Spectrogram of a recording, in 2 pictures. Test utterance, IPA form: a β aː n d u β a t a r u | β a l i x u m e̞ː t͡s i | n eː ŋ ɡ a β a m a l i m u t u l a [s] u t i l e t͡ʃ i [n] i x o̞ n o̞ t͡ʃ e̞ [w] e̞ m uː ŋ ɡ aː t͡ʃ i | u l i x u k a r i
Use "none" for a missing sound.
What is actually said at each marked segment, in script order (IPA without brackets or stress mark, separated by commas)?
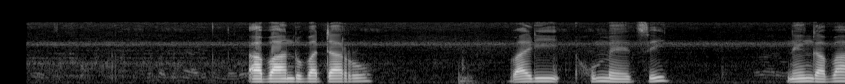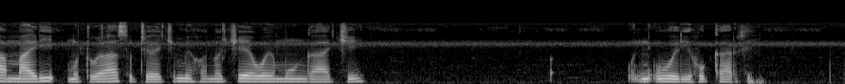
s, m, w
